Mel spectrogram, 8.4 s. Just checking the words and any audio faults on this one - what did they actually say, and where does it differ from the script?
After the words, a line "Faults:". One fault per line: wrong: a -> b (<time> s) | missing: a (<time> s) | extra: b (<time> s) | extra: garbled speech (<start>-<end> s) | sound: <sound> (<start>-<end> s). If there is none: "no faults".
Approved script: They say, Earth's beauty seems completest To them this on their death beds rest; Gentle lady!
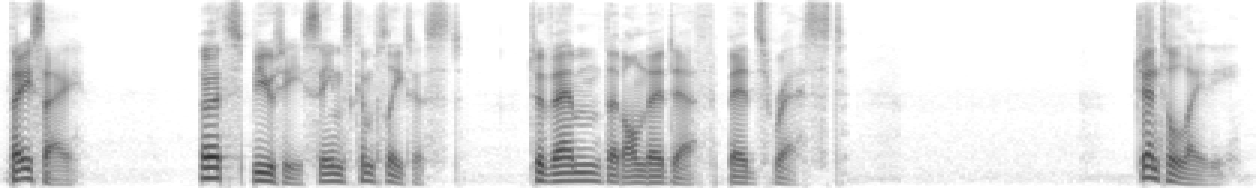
They say, Earth's beauty seems completest To them that on their death beds rest; Gentle lady!
Faults:
wrong: this -> that (4.0 s)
